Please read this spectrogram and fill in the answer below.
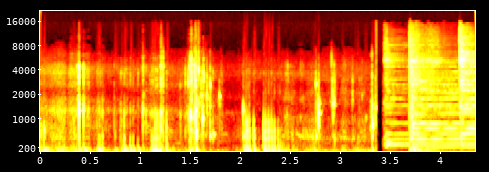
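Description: River water sloshing and splashing against a camera held at the waterline, with irregular knocks and gurgles. Near the end it cuts off abruptly and plucked-string background music begins.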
